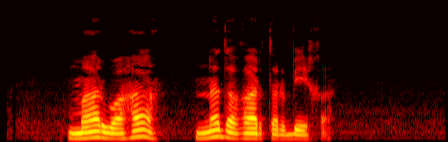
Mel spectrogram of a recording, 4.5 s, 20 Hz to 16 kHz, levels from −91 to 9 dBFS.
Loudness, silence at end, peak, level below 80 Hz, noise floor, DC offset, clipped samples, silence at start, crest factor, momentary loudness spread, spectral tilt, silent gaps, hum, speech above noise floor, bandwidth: -24 LUFS; 1.2 s; -8 dBFS; -78 dBFS; -69 dBFS; under 0.1%; under 0.1%; 0.7 s; 18 dB; 11 LU; -10.5 dB/octave; none; none; 46 dB; 4.9 kHz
